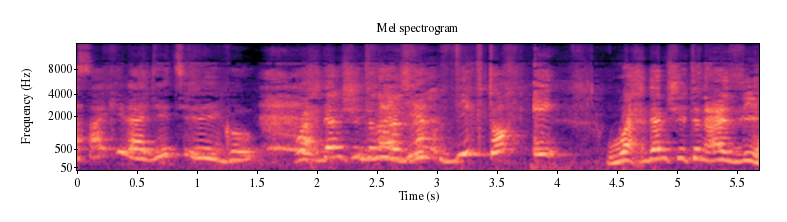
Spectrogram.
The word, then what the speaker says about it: Tirigou: Mais au Bled, il le prononce Tirigo. pas Hugo, C'est voilà, c'est ça.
